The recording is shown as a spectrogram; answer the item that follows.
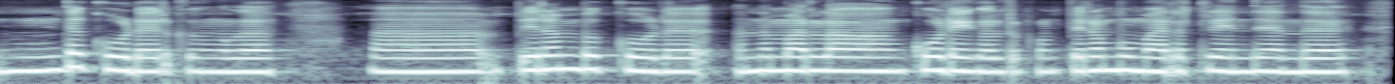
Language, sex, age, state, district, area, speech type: Tamil, female, 18-30, Tamil Nadu, Nagapattinam, rural, spontaneous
